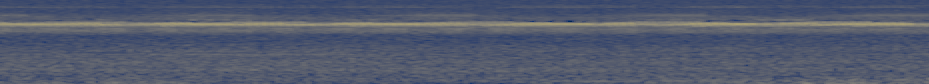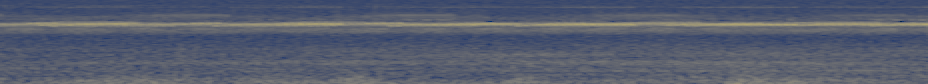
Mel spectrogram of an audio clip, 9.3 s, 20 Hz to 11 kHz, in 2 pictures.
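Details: Autumn insects singing at night in Tsukimi no Mori forest, Kaizu, Gifu, Japan, from a lookout 180 m above the Nobi Plain: a steady high shrill trill with slow pulsing swells, faint low rumble beneath.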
